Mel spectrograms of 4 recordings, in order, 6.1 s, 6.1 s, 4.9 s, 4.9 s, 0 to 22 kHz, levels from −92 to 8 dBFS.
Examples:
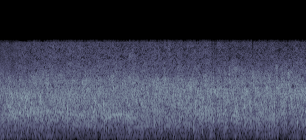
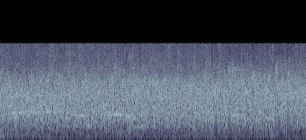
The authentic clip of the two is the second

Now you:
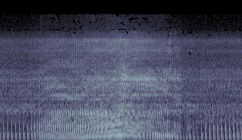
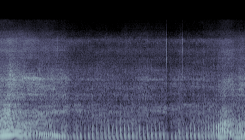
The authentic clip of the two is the first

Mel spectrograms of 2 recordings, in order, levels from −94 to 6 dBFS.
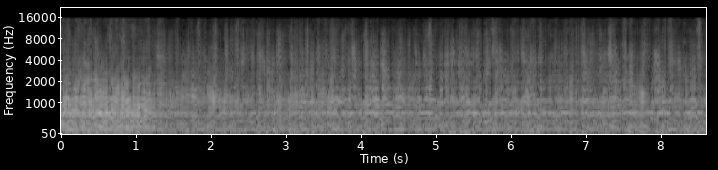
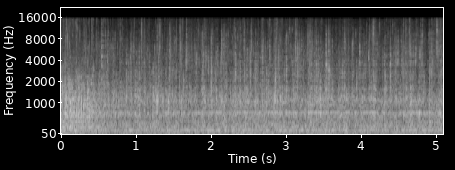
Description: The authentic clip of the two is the second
